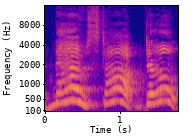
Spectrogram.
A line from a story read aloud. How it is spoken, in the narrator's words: shouted Lucille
